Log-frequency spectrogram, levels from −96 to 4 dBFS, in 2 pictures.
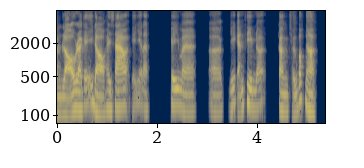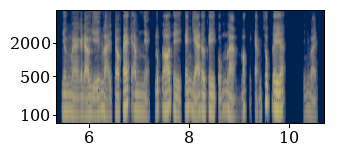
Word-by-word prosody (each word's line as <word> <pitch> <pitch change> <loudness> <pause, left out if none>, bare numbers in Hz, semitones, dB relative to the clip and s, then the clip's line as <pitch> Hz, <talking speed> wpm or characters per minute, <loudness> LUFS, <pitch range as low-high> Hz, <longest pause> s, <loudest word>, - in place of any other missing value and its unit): làm 110 -1 -2
lộ 105 +3 +7
ra 130 -1 +8
cái 150 +3 -1
ý 170 - -2
đồ 110 -7 +6
hay 135 +1 -2
sao 140 +1 +9
á. - - 0
Kiểu - - -10
như - - -7
là, - - -2 0.4
khi 150 0 +3
mà, 120 -4 +1 0.2
ờ, 115 0 -4
những 140 - -5
cái - - +3
cảnh 145 - -5
phim 150 -6 +1
đó 140 - -2 0.3
cần 120 -2 +3
sự 110 -1 -6
bất 185 +4 0
ngờ 120 -5 +5 0.3
nhưng 120 -1 -10
mà 105 -1 -5
cái 110 - -6
đạo 100 +2 -1
diễn 110 +4 -8
lại 100 -4 -5
cho 115 - -3
phát 140 +3 +2
cái - - -11
âm 120 -1 -7
nhạc 95 -4 -11
lúc 145 - -10
đó 130 +3 +1
thì 105 -4 -8
khán 135 +1 -6
giả 115 -2 -1
đôi 115 -2 -4
khi 115 -2 -3
cũng 135 +4 -15
làm 95 -7 -3
mất - - -9
cái - - -35
cảm 105 +1 -10
xúc 180 0 -7
đi 130 -1 +1
á, 140 - -3 0.4
kiểu 110 - -23
như - - -19
vậy. 90 - -12
120 Hz, 295 wpm, -24 LUFS, 110-140 Hz, 0.4 s, sao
